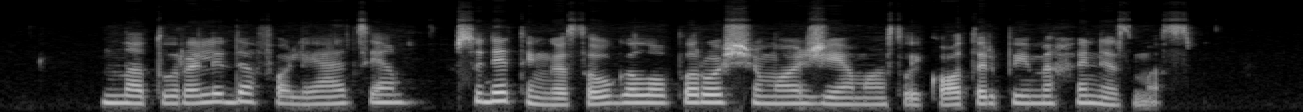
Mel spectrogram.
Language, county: Lithuanian, Marijampolė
